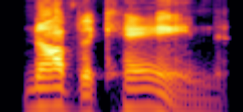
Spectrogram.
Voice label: "Novocaine", American

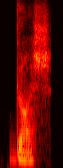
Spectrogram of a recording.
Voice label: "gosh", Indian

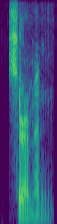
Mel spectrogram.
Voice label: "sermon", American

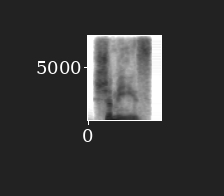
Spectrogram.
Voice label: "chemise", Indian

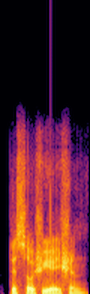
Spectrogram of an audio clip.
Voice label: "dissociation", American

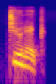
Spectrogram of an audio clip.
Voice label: "tunic", Indian

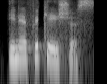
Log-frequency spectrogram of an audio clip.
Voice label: "inefficacious", Indian

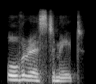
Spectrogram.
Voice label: "overestimate", Indian

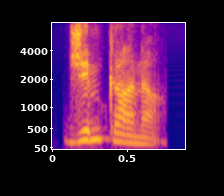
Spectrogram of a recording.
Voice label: "gymkhana", Indian

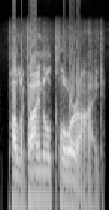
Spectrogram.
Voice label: "polyvinyl chloride", American

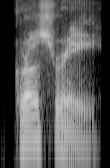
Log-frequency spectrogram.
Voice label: "grocery", American

